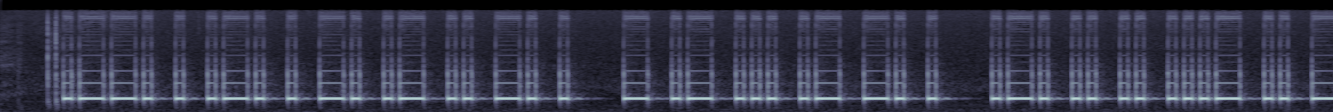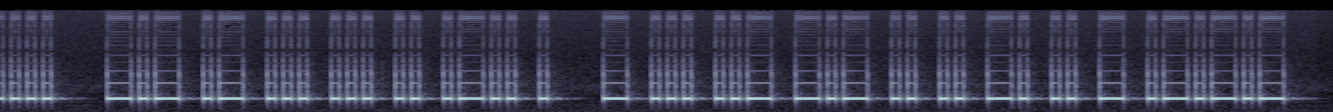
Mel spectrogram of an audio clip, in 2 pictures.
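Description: A steady single-pitched tone keyed on and off in quick short and long beeps, forming a continuous Morse code message with brief pauses between groups, loud and with no talking.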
